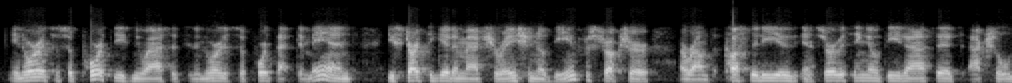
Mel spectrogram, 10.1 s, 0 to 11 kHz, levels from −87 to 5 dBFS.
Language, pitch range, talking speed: English, 95-115 Hz, 190 wpm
